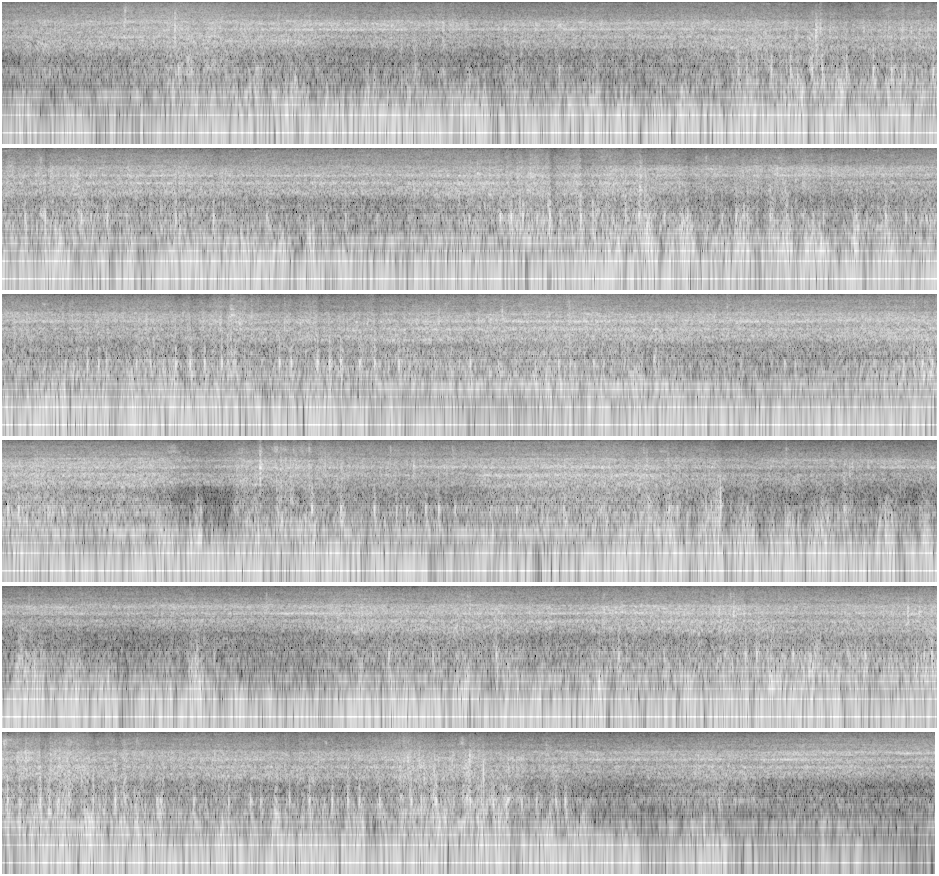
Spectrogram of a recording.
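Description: Steady wind rush on the camera microphone with the rumble of mountain-bike tyres rolling fast over a dirt trail.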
